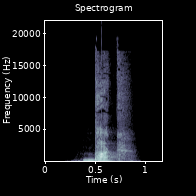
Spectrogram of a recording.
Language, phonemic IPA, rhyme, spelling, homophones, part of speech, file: German, /bak/, -ak, Back, back, noun / proper noun, De-Back.ogg
- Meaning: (noun) 1. forecastle (raised part of the upper deck) 2. a large wooden bowl in which the meal is served 3. a dining table used by the crew of a ship, often foldable; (proper noun) a surname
